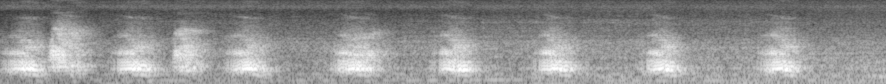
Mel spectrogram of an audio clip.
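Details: White's tree frogs at bath time give about ten loud, gruff barking croaks, a quick cluster at first, then slowing to evenly spaced single calls about every half second, over a quiet, hissy background.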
